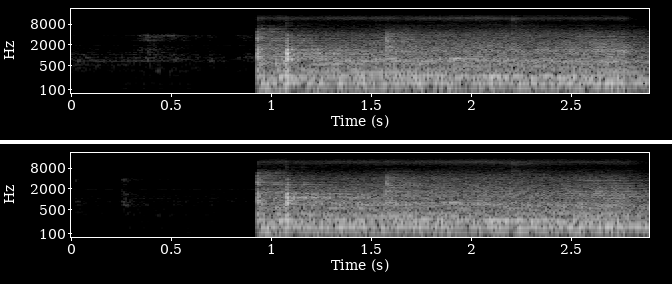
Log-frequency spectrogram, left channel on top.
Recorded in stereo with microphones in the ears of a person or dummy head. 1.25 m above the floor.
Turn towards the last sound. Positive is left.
turn(degrees=15)  # may be behind; listen again after turning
